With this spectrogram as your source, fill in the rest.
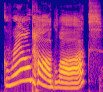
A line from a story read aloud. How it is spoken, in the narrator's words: said Baby Bear, and his little voice went into an even squeakier, more irritating register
